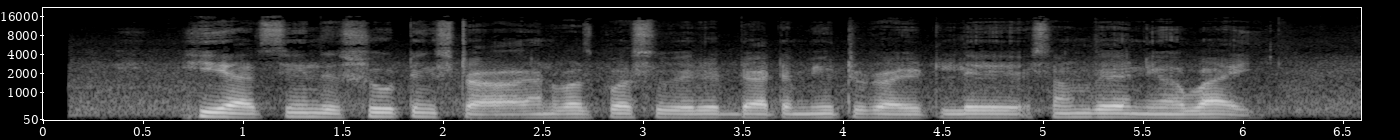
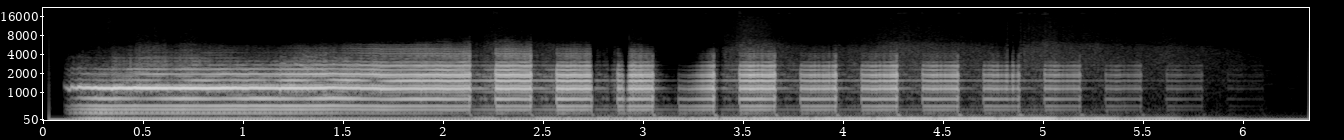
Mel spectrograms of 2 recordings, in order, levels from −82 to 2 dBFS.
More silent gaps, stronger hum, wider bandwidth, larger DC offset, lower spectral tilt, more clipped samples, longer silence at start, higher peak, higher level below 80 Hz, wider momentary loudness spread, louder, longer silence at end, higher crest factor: neither; neither; first, 16 kHz vs 6.4 kHz; second, under 0.1% vs 2%; about the same, -5.5 dB/octave vs -6 dB/octave; neither; about the same, 0.1 s vs 0 s; about the same, -4 dBFS vs -6 dBFS; second, -68 dBFS vs -26 dBFS; second, 11 LU vs 14 LU; second, -21 LUFS vs -17 LUFS; second, 0 s vs 0.35 s; about the same, 16 dB vs 12 dB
